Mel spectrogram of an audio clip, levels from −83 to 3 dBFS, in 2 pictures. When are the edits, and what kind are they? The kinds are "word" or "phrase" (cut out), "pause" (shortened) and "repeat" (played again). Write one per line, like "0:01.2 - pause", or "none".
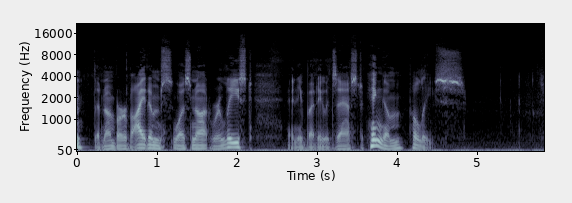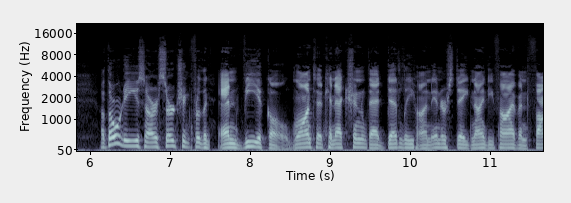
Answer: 0:01.2 - word
0:03.2 - word
0:03.6 - word
0:06.9 - word
0:07.5 - word
0:08.9 - word
0:09.5 - word
0:10.0 - word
